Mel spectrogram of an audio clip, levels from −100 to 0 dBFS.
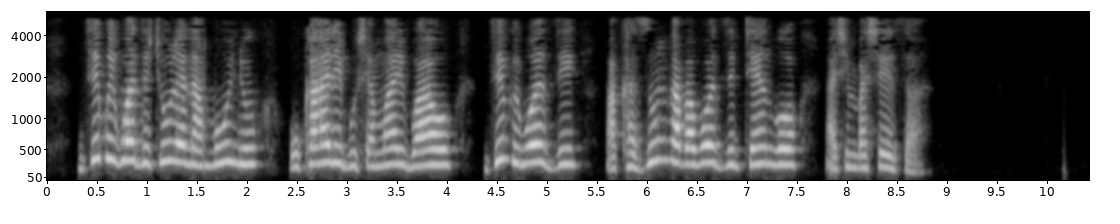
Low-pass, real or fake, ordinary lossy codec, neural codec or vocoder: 5.4 kHz; fake; MP3, 32 kbps; codec, 24 kHz, 0.9 kbps, WavTokenizer, medium speech release version 1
